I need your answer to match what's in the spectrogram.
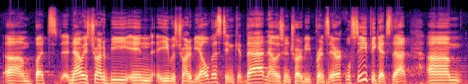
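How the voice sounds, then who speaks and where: A man's voice: medium pitch, fairly quick, clear, resonant tone. A man co-hosting a morning news talk segment, joking and bantering casually. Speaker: morning show co-host. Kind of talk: casual live-stream chat.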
